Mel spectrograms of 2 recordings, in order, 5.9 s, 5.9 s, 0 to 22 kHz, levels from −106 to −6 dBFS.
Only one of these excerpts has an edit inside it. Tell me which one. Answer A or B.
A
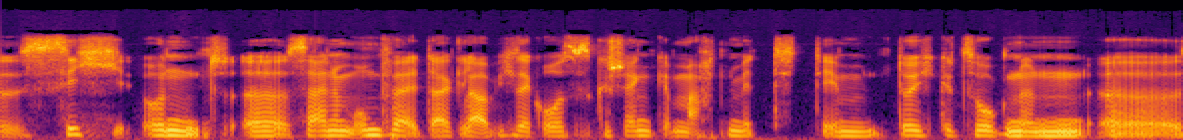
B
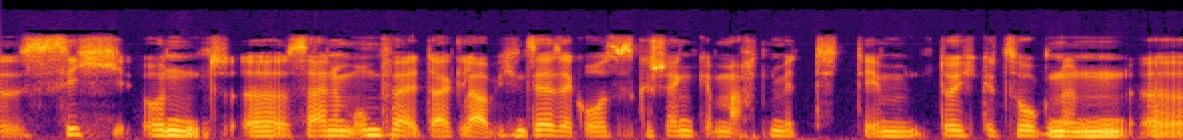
A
